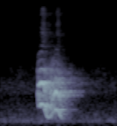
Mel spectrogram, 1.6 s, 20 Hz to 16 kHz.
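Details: Newborn Labrador Retriever puppy beside its mother Belle in a live puppy cam, litter of seven born May 24, 2021; a single short, bright yelp with a falling tail lasting about half a second, against quiet room hiss.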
